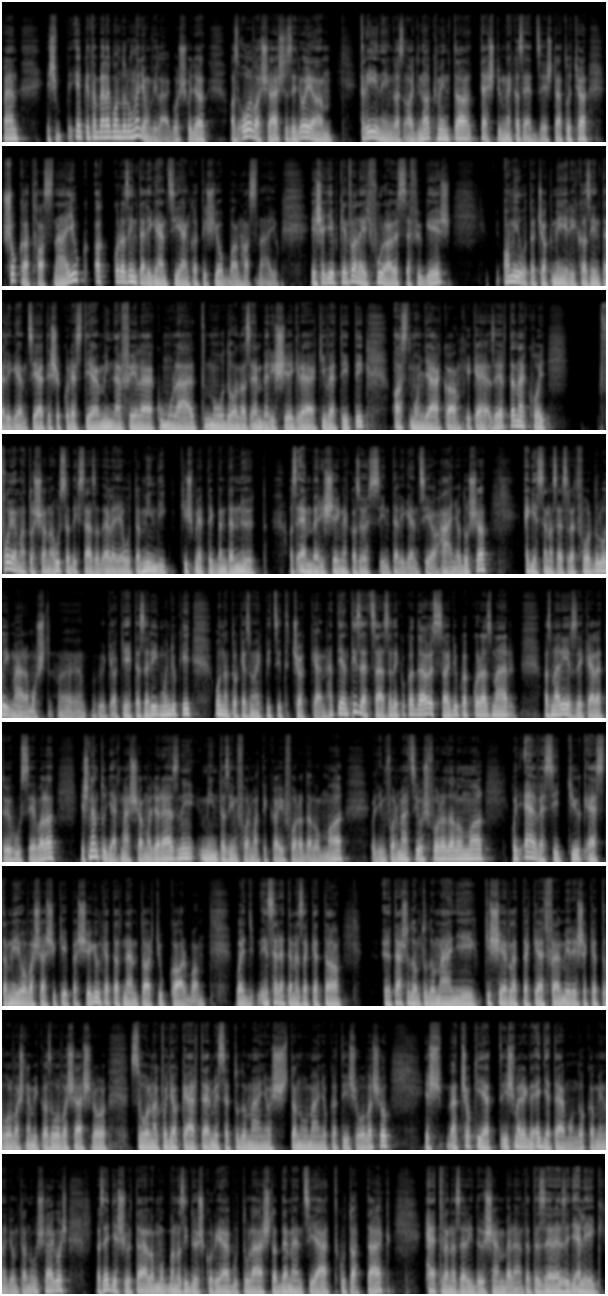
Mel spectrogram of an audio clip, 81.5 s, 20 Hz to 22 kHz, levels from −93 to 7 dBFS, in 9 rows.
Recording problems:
none

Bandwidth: 15 kHz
